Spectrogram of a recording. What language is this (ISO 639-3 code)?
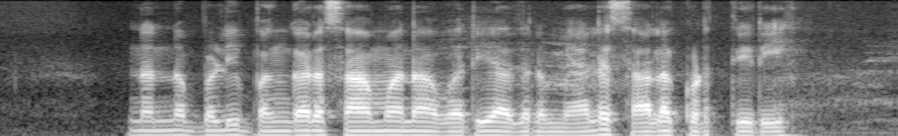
kan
